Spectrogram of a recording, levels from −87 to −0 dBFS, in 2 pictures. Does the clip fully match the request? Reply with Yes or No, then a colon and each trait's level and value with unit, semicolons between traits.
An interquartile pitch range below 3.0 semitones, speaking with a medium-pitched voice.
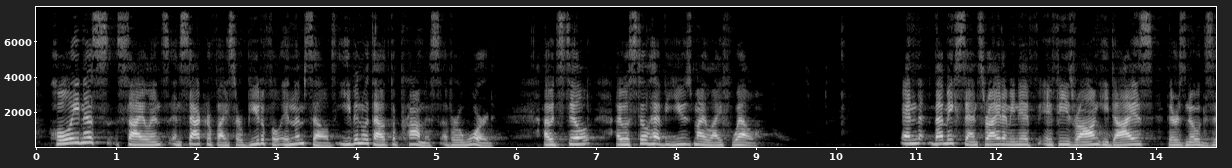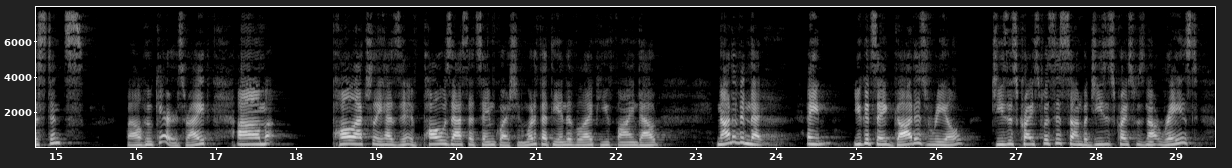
No: average, 4.1 semitones; medium, 170 Hz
